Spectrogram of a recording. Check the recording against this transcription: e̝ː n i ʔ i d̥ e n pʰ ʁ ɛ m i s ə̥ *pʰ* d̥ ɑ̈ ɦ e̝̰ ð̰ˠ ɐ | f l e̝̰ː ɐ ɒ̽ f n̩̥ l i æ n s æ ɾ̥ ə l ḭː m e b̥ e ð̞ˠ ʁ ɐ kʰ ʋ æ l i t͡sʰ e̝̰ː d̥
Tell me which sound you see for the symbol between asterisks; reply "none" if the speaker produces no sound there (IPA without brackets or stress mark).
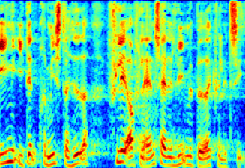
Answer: none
